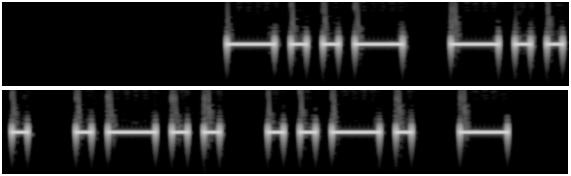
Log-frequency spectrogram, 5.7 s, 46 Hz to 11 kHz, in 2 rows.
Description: Morse code, heard as a keyed tone, about 15 wpm, 700 Hz. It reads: XBLFT
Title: Code Groups - 5 Letters - 15wpm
